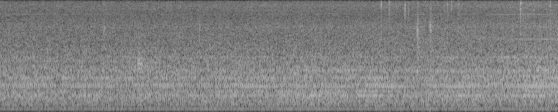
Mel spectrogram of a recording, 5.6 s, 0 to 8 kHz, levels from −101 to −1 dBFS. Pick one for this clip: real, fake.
real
